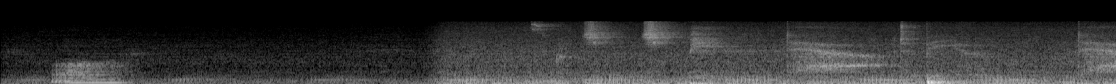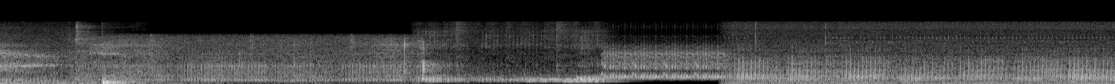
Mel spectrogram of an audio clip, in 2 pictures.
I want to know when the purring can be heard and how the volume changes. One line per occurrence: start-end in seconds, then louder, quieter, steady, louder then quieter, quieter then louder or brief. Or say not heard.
0.0-22.2 louder.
